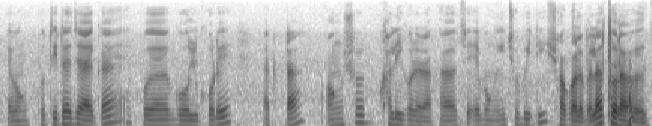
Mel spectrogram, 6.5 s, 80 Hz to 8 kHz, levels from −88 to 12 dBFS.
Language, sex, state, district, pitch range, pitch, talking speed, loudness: Bengali, male, West Bengal, North 24 Parganas, 115-140 Hz, 120 Hz, 165 wpm, -23 LUFS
